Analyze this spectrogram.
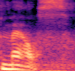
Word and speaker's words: Maos: The name came from the stone itself, and the letters MAOS, pronounced mouse.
